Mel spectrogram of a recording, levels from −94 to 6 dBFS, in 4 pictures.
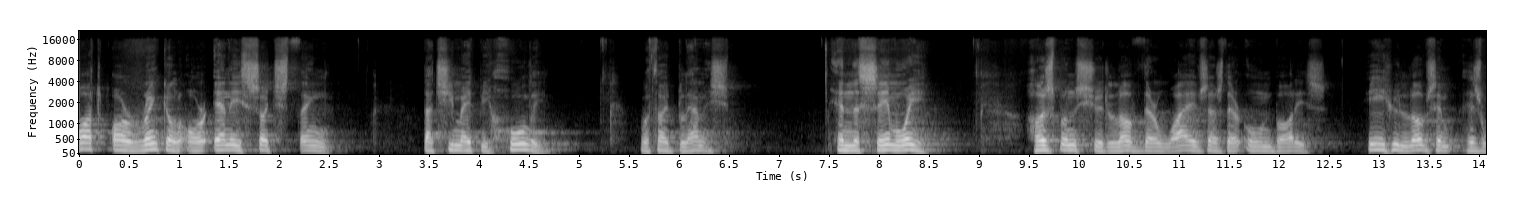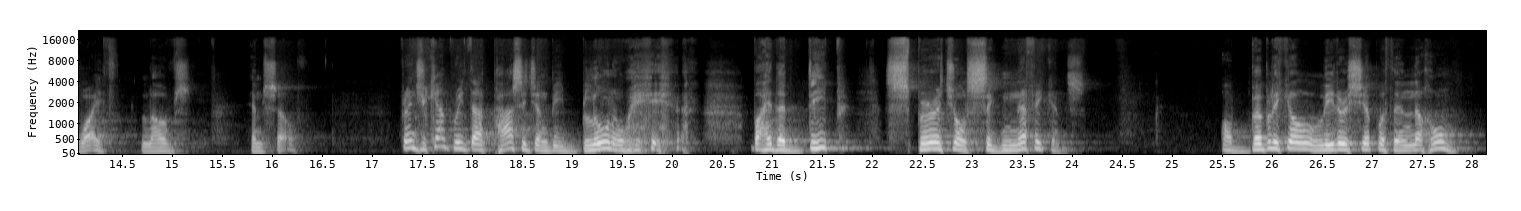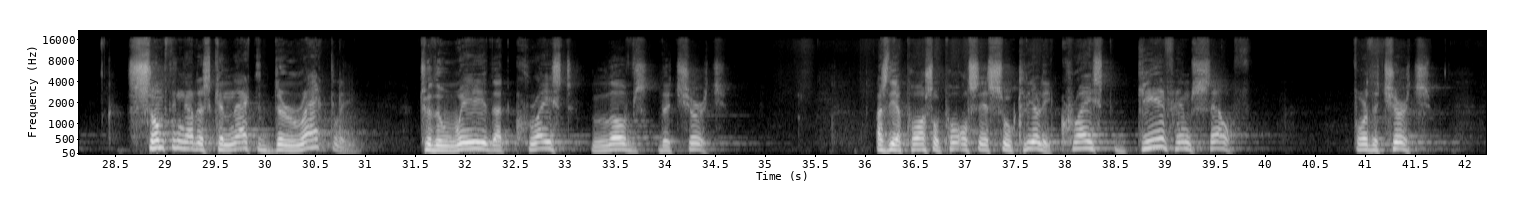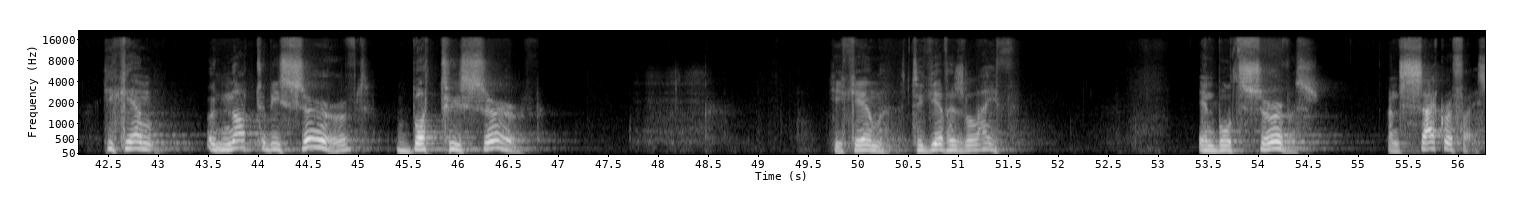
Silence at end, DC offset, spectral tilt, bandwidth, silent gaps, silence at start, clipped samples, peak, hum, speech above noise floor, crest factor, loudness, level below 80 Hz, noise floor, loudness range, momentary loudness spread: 0 s; under 0.1%; -6 dB/octave; 17 kHz; none; 0 s; under 0.1%; -2 dBFS; none; 55 dB; 20 dB; -20 LUFS; -74 dBFS; -75 dBFS; 8 LU; 14 LU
